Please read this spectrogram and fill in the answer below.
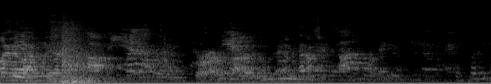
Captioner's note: people chattering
